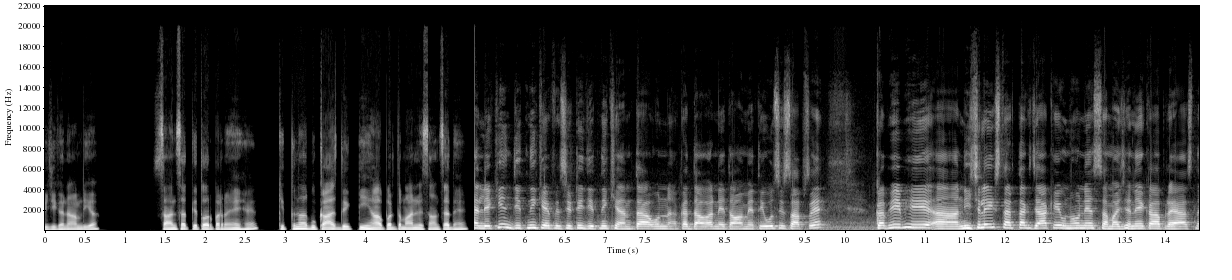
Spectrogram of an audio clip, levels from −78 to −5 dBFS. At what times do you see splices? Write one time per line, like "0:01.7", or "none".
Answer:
0:05.4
